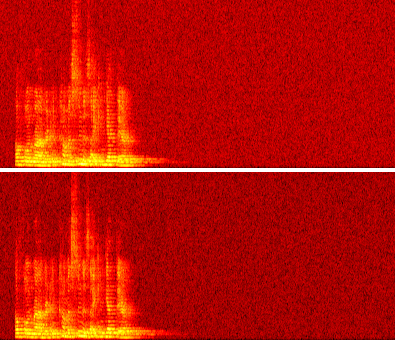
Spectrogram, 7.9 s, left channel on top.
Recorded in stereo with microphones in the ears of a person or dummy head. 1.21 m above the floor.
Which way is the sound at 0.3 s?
70° right (ahead or behind).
